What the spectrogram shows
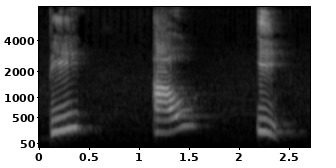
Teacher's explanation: O i, separado do a, é uma vogal separada de uma vogal. Consequentemente, temos um hiato. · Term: ditongo decrescente oral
